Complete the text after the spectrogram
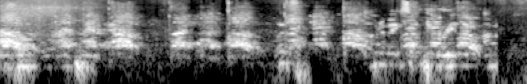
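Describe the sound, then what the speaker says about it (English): A crowd at a Young Republican convention chanting a rhythmic slogan in unison, with loud, repeated bursts of massed voices in a steady cadence separated by brief gaps. "crowds breaking out and let them vote chants"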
